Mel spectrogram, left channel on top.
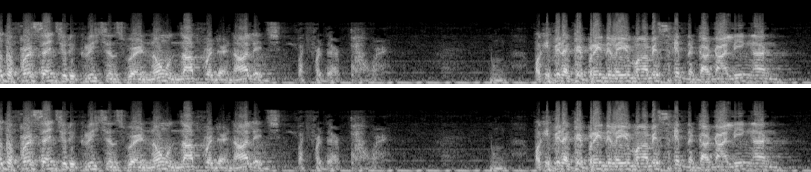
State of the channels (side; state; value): both; identical; correlation 1.00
